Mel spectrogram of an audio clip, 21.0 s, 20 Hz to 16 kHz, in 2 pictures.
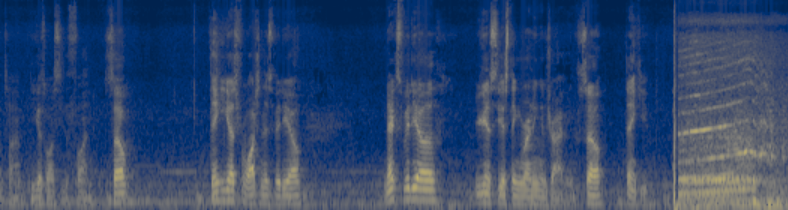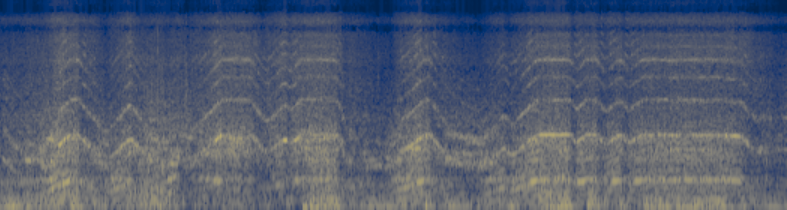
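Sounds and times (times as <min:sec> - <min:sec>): car engine revving: 0:09.0 - 0:21.0.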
